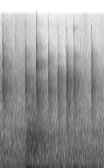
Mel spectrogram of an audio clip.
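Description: Chalk writing on a blackboard: a quick, irregular run of sharp taps and scratches, about five or six a second, as a word is written.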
